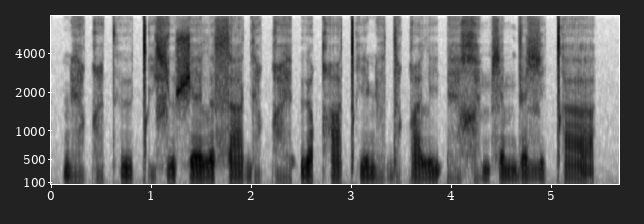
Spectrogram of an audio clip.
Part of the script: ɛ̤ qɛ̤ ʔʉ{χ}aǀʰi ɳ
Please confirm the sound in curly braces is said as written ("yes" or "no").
no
